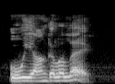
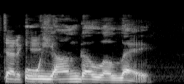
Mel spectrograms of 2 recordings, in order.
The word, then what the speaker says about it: Uiagalelei: Is that really how you pronounce it? – Uiagalelei. I'm in broadcast for a living. I had to, no, you're wrong.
